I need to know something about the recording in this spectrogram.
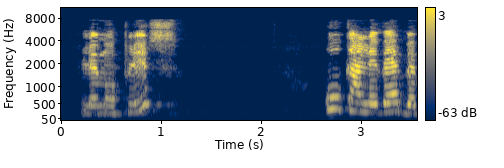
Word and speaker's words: plus: pause, dans ce cas-là, on va prononcer la lettre S à la fin.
